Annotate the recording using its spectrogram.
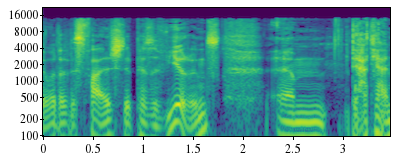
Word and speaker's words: Perseverance: Ja, äh, anders als alle anderen Rover hat ja dieser Perseverance, jetzt kann ich es glaube ich auch richtig aussprechen, also dieser Virance wird, muss betont werden. Ich, ich habe ja letztens Perseverance gesagt.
